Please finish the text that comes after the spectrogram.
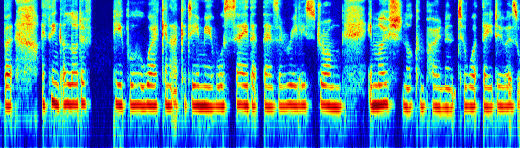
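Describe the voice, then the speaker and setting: A woman lecturer answering interview questions thoughtfully, pausing and restarting often. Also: mid-range voice, a little mellow, husky, no echo. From family from Syria. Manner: thoughtful, hesitant, many restarts. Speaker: guest, literature lecturer. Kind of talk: academic interview.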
